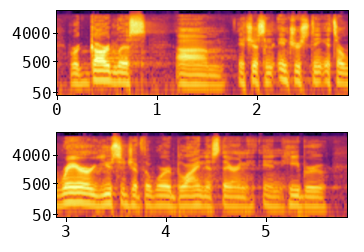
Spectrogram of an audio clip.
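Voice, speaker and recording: At a moderate pace, a man with an unremarkable speaking voice talks with a fairly low pitch and fairly even intonation. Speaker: Bible class teacher. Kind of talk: Bible class lecture. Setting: church auditorium with class.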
